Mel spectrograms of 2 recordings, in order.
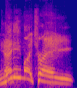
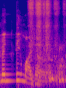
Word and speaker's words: Mini Mitre: Mini Mitre, not Mini Mitre.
